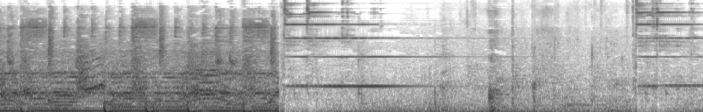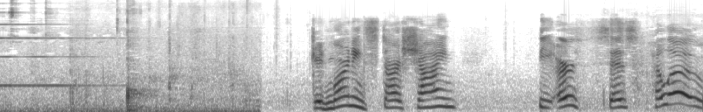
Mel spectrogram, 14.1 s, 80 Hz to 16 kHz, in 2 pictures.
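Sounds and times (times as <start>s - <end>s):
small bell ringing: 2.8s - 5.3s, 6.3s - 8.3s.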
